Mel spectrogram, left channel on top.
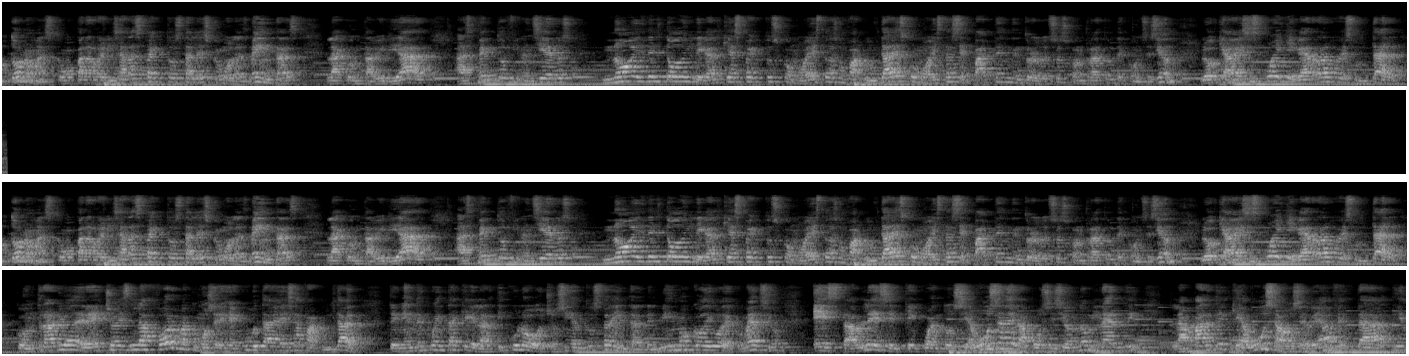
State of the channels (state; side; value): drops out; left; at 14.1 s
